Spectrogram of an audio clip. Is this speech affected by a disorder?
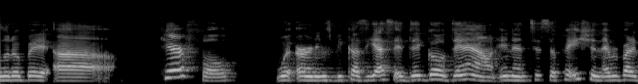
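No.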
